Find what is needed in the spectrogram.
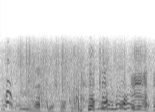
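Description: People laughing: a run of short, high, pitch-bending laughs.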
